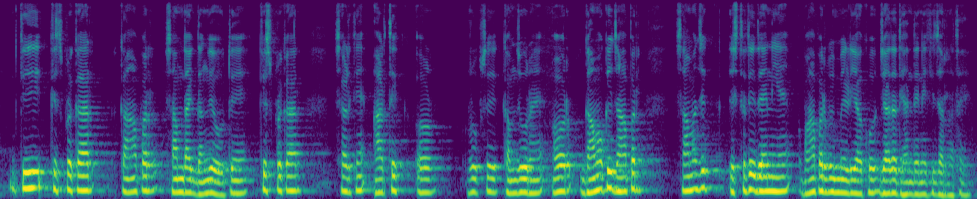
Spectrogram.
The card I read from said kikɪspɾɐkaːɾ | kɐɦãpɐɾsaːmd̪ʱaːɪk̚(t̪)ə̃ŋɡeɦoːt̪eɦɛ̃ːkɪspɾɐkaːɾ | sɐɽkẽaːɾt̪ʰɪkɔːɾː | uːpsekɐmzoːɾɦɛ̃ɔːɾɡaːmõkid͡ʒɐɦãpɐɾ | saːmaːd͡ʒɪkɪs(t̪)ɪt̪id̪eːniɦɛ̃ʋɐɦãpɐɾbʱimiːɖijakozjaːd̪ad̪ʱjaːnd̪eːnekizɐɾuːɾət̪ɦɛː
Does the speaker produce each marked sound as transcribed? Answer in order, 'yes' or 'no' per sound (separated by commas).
no, no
